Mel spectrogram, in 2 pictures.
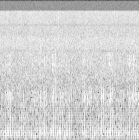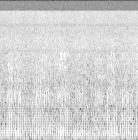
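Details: Brown tabby cat purring while being stroked indoors; a steady low rumbling purr with rhythmic pulses of breath-like swells about every second, plus soft rustling of fur under the hand.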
